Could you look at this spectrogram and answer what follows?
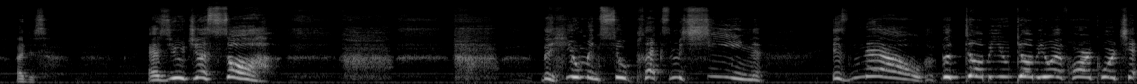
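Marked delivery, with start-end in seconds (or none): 1.5-11.4 bad wrestling promo voice, very slow, drawn out, high. Pretending to be Taz holding a mic, cutting a promo: bad Taz impression. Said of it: "I can't do a good Taz impression".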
